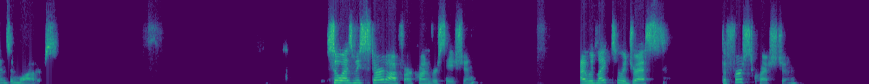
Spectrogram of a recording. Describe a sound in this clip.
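A woman speaks calmly through an online call, in short phrases with pauses.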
